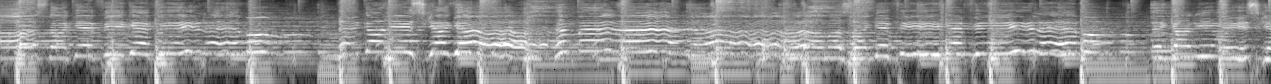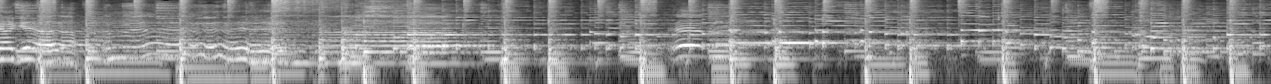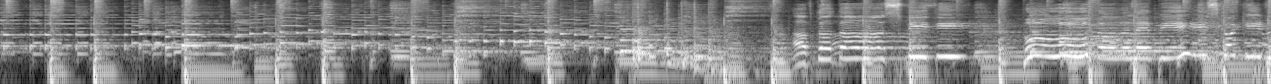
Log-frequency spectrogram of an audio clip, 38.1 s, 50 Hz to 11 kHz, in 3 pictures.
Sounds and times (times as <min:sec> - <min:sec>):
Music: 0:00.0 - 0:38.1.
